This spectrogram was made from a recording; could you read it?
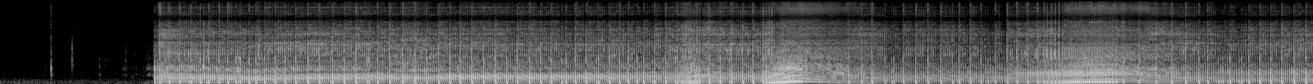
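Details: Echo CS-310 chainsaw after cracked purge bulb replacement, cutting cherry: screams at high revs then sags and burbles under load; sounds a little rich on high-speed jet, to be leaned with tuning screwdriver.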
